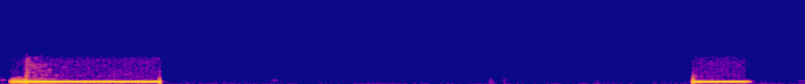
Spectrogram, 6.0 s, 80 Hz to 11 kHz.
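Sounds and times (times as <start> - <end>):
telephone ringback tone from an outgoing call to a municipality service desk: 0.1 - 1.2, 5.2 - 5.6.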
